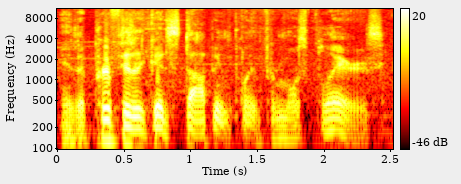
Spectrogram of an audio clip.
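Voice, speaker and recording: A man's voice: deep voice, expressive, normal speed, darkish tone, a little hiss or hum. A man giving casual, enthusiastic, rambling gameplay commentary as a channel creator. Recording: background music behind the voice. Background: music.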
